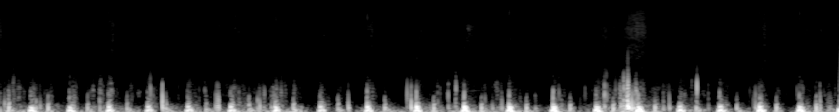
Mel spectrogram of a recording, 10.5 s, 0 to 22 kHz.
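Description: Steady low thumping heartbeat, roughly 56 beats a minute in paired lub-dub sounds, with a faint hum underneath.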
